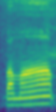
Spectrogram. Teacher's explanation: وما ناک کے بانسے میں آواز ہرگز نہیں جائے گی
